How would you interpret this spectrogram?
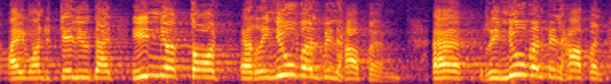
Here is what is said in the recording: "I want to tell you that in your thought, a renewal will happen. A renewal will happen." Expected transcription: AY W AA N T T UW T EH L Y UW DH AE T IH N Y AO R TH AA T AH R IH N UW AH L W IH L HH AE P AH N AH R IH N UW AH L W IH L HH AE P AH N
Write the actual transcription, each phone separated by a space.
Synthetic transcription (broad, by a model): AY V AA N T T UW T EH L Y UW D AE T IH N Y AO R T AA T AH R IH N UW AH L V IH L HH AE P AH N AH R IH N UW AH L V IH L HH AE P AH N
